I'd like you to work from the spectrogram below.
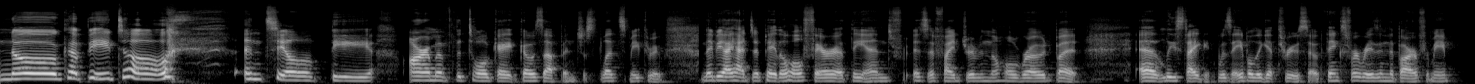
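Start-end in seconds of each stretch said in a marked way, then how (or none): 0.0-1.7 put-on loud, high, tearful, breaking-down wail. Retelling breaking down at a toll gate speaker, imitating a crying wail. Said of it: "start crying and wail".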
